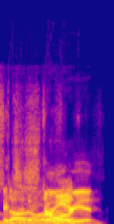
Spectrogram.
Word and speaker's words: Astarion: Asterion, shouldn't did you say? use cologne with me last night? No, I farted on you. Huh? Name wrong. It's Astarion?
